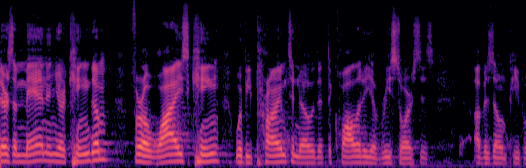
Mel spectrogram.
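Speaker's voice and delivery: ordinary talk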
